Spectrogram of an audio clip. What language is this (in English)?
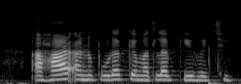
Magahi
